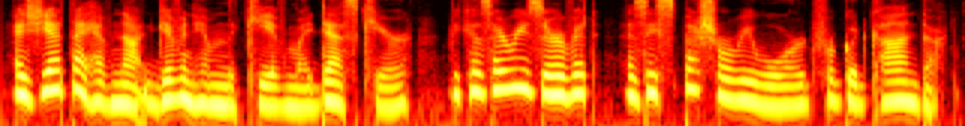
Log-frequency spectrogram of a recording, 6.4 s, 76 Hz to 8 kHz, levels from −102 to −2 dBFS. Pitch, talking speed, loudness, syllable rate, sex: 205 Hz, 225 wpm, -19 LUFS, 5.8 syllables/s, female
